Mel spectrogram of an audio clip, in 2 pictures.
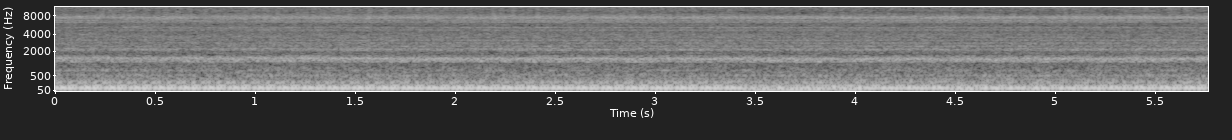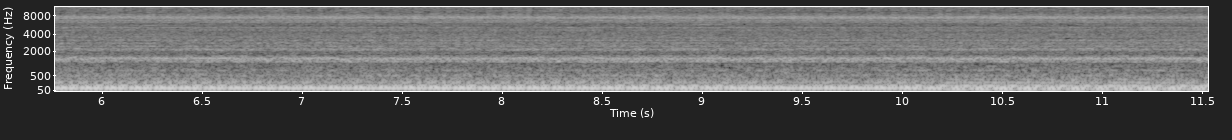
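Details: Engine-swapped Camaro with a 6.0 V8 at its first start after the swap, with the tune still being sorted: a lumpy, uneven, loping idle with irregular stumbles, popping and banging.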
